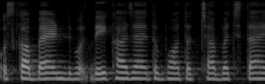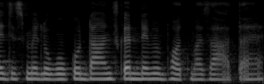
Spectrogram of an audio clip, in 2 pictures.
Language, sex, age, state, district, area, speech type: Hindi, female, 30-45, Madhya Pradesh, Jabalpur, urban, spontaneous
